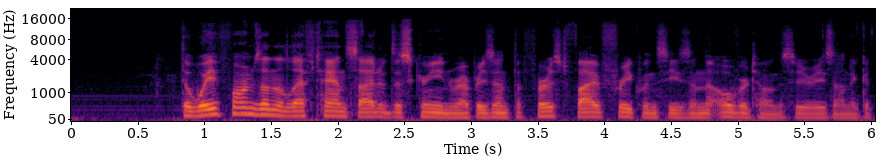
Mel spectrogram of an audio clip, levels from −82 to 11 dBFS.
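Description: From 2.53 s to 5.56 s, a de-emphasis stage is applied wrongly: a treble-cut filter meant to reverse pre-emphasis acts on a signal that never received that boost, or cuts a second time. The result is a gentle, continuous roll-off above the midrange, about 8 dB down at 10 kHz relative to 1 kHz. Across that span the audio turns dull and muffled, losing its brightness and crisp detail.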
